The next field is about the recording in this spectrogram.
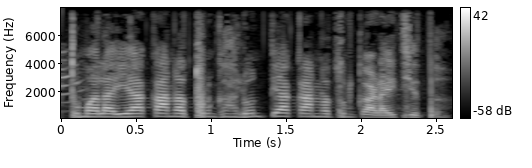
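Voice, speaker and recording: A woman with a rural Marathi accent voicing a bossy, scolding male stunt-show host in a comedy cartoon, with gruff, mocking banter. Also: mid-range voice, fairly even intonation, fast, no room sound, studio quality, lightly acted. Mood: menacing, bossy.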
